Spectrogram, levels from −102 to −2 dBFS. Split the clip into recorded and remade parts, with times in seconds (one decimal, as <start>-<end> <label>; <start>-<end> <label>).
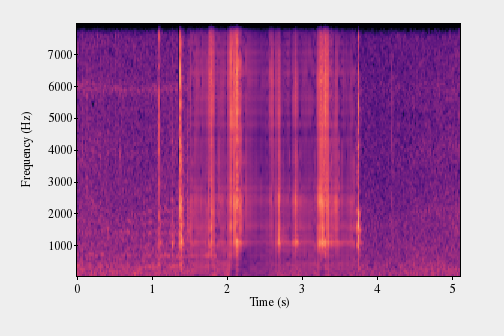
0.0-1.5 recorded; 1.5-3.7 remade; 3.7-5.1 recorded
